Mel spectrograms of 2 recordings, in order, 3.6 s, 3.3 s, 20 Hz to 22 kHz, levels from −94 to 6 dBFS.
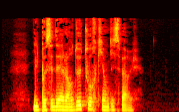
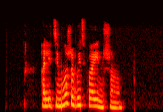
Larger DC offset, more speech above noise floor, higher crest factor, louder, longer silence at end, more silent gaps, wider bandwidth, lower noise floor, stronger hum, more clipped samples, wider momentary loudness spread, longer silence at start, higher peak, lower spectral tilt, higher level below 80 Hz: neither; first, 55 dB vs 41 dB; about the same, 18 dB vs 20 dB; first, -16 LUFS vs -33 LUFS; about the same, 0.85 s vs 0.8 s; neither; about the same, 11.5 kHz vs 11 kHz; about the same, -72 dBFS vs -73 dBFS; neither; neither; first, 13 LU vs 8 LU; first, 0.65 s vs 0.5 s; first, -2 dBFS vs -14 dBFS; about the same, -4.5 dB/octave vs -4.5 dB/octave; first, -40 dBFS vs -86 dBFS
